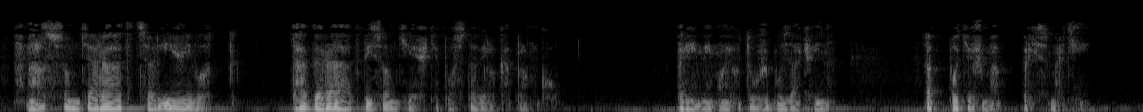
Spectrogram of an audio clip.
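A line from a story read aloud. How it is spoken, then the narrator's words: Sighing. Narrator (Slovak): vzdychol si Vianý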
